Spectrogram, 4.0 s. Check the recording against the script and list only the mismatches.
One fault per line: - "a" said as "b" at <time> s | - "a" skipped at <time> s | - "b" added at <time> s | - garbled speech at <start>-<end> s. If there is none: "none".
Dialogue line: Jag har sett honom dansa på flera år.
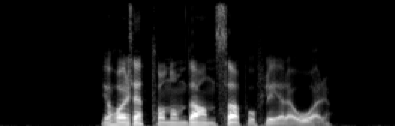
none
